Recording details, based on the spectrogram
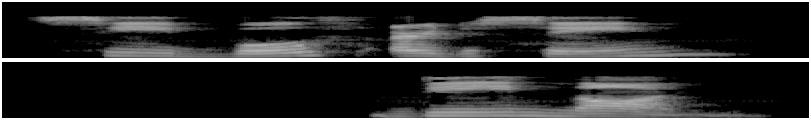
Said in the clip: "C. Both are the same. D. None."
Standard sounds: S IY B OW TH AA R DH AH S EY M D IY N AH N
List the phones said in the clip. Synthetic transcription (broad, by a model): S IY B OW TH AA R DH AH S EY M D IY N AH N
